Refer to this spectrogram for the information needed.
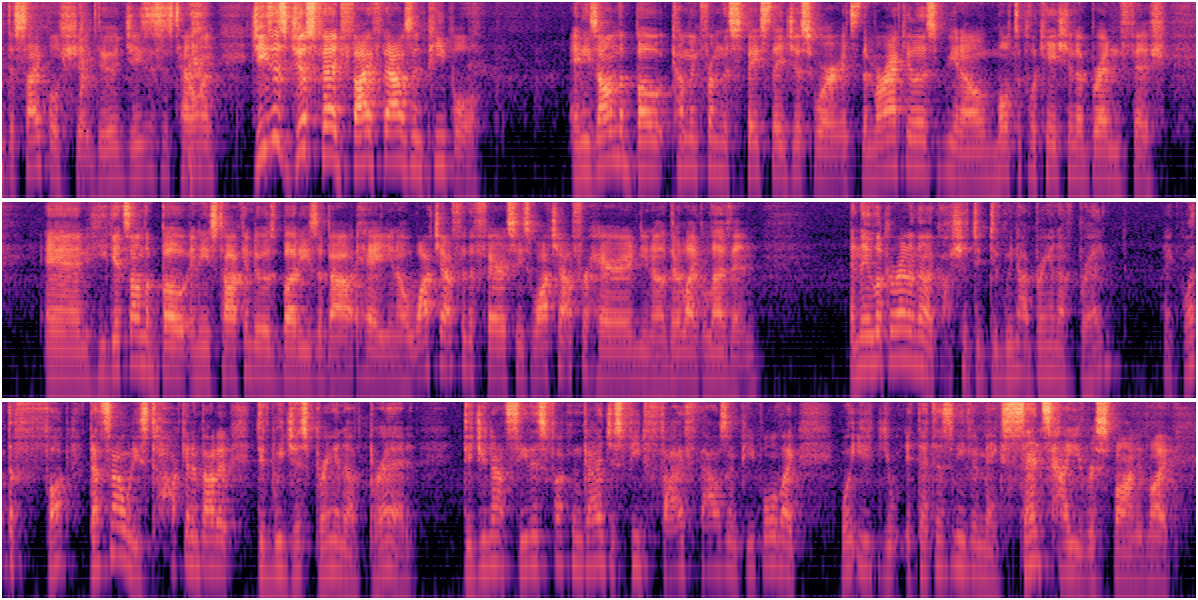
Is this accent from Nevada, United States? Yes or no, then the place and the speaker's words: yes; Las Vegas, Nevada, United States; I grew up in Vegas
